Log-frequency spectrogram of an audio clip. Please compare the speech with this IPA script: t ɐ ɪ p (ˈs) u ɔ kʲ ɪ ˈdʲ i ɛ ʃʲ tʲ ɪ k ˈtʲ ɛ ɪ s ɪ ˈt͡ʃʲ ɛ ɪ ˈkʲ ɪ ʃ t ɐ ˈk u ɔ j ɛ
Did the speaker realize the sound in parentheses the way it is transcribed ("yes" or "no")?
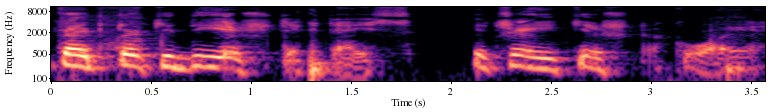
no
